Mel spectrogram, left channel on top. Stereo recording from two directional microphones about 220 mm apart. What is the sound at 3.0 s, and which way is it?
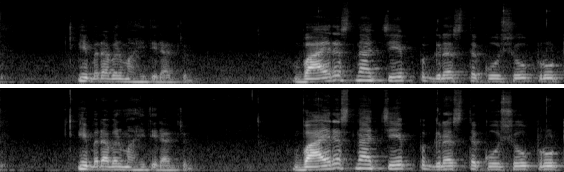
Speech, 55° right (ahead or behind).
